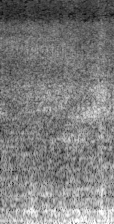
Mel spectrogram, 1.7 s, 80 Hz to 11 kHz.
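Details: 2003 Buick LeSabre 3.8 before blower motor replacement: a steady, low droning whir with a rough, rumbling edge from the worn HVAC blower motor.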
